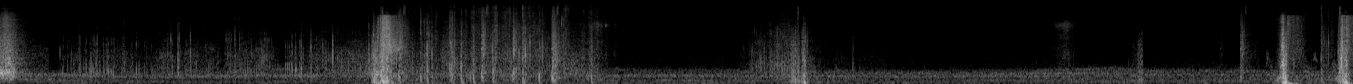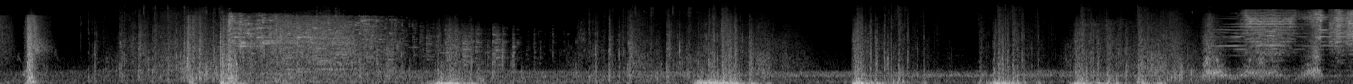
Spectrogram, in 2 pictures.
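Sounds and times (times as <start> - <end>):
glass breaking and debris crashing: 15.7 - 19.4.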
